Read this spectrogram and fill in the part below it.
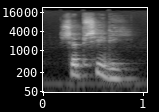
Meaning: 1. a subsidy, a subvention 2. aid, help; the act of helping
- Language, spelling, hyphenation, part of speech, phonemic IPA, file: Dutch, subsidie, sub‧si‧die, noun, /ˌsʏpˈsi.di/, Nl-subsidie.ogg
